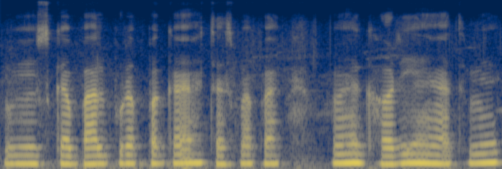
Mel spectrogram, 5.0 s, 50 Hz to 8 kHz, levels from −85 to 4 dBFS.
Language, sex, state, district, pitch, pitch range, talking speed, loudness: Hindi, male, Odisha, Sambalpur, 150 Hz, 145-160 Hz, 180 wpm, -16 LUFS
